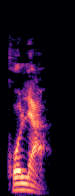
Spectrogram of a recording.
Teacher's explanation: с французским ударением на «я»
